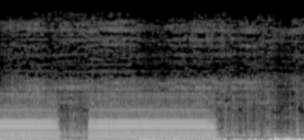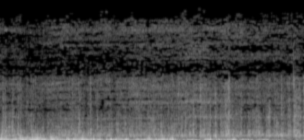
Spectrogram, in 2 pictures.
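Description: A truck horn sounds twice, a short blast and then a longer one, followed by a rough rumbling and crackling as the plastic toy dump truck's wheels are pushed along a stone ledge.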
